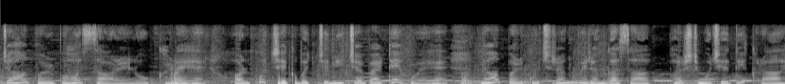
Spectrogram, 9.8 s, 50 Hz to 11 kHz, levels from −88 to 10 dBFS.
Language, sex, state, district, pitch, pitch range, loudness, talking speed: Hindi, female, Himachal Pradesh, Shimla, 220 Hz, 205-260 Hz, -19 LUFS, 150 wpm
